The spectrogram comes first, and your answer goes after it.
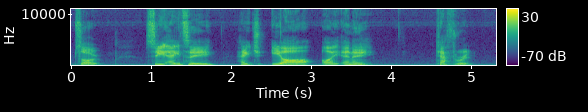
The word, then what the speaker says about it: Catherine: right so c-80 h-e-r-i-n-e katherine like the actress catherine zeta-jones catherine street we have that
